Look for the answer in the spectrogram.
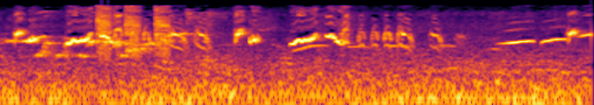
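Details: White-rumped shama male wooing a female: short bright whistled flourishes mixed with scratchy noisy bursts, ending in clean rising whistles.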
